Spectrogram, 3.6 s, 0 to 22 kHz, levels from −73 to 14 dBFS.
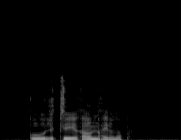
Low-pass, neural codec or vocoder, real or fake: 9.9 kHz; codec, 44.1 kHz, 1.7 kbps, Pupu-Codec; fake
